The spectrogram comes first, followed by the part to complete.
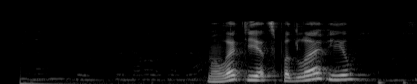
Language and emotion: Russian, positive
